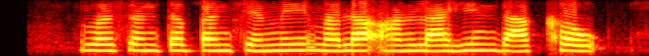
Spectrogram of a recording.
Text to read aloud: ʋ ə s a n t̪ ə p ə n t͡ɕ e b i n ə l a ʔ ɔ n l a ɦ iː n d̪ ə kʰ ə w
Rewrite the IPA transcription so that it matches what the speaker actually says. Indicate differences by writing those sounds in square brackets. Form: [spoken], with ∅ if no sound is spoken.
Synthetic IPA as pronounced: ʋ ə s [ə] n t̪ ə p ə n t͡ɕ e [m] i [m] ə l a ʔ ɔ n l a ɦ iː n d̪ [a] kʰ ə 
